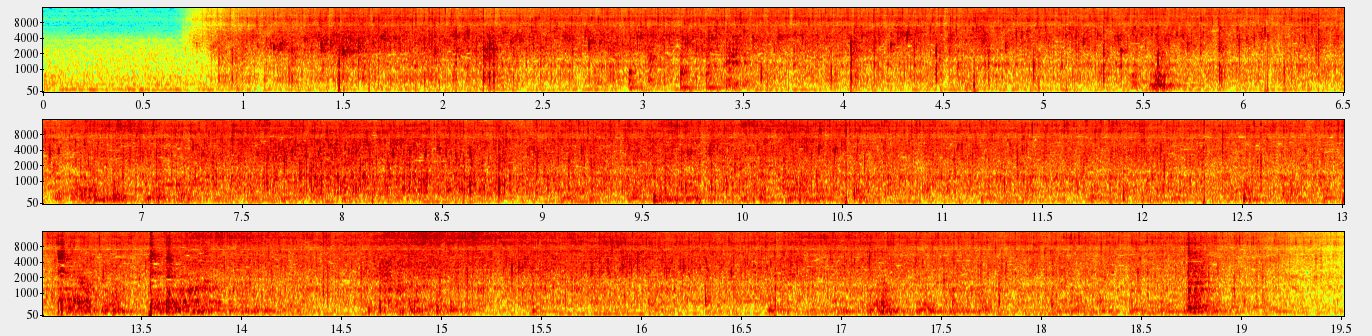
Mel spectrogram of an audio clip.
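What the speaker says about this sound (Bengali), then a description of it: "কড়াইতে তেল দিয়ে দিলাম। এখন দিয়ে দেব পেঁয়াজ, কাঁচা লঙ্কা" Steady, loud sizzling of onion and green chili frying in hot oil, continuous crackle throughout with occasional sharper pops.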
